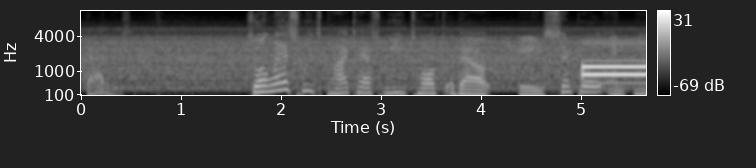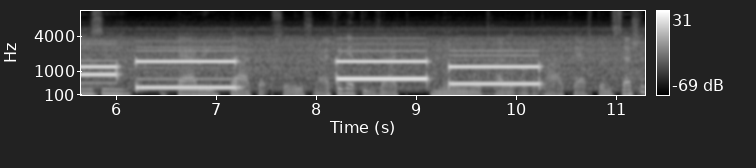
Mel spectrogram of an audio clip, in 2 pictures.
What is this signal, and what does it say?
Aircraft SELCAL, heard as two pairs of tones, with speech in English. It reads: LQ-CS JS-FQ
